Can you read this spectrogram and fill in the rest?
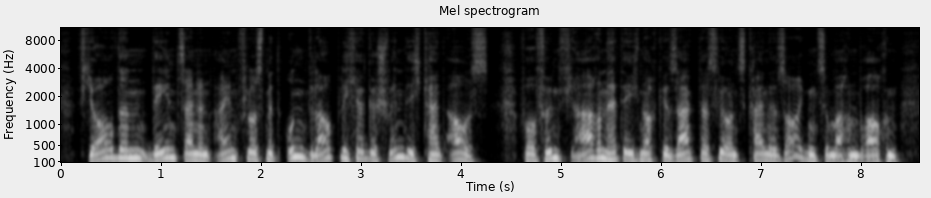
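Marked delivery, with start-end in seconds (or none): none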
